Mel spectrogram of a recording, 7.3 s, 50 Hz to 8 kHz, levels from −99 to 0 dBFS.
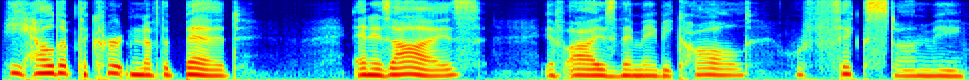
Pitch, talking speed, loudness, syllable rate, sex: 180 Hz, 175 wpm, -16 LUFS, 4.4 syllables/s, female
